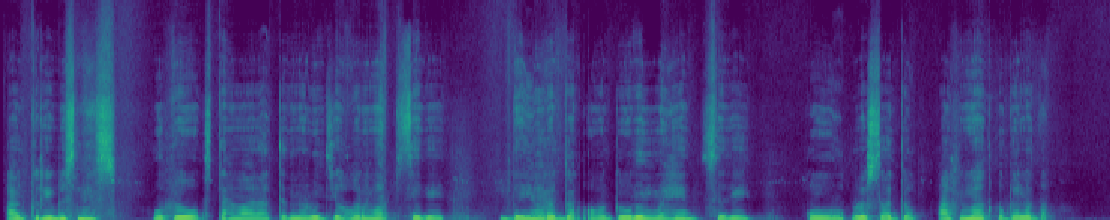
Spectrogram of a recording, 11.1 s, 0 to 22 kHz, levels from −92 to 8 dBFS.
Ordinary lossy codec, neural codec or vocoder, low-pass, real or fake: none; codec, 44.1 kHz, 1.7 kbps, Pupu-Codec; none; fake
